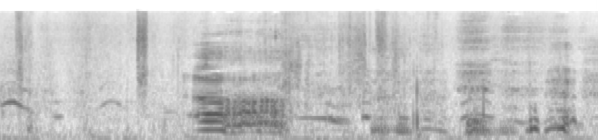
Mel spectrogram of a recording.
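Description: A young woman laughs close by.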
